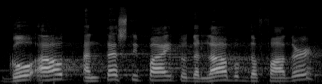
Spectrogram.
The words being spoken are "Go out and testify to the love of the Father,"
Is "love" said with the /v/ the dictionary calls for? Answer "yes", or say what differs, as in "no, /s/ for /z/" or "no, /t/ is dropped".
no, /b/ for /v/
